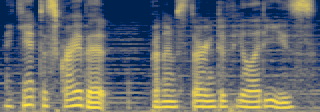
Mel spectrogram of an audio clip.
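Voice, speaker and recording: A woman's voice: low voice, normal speed, a little mellow, natural voice. A woman playing a shy, clumsy, sweet young goblin girl who stammers earnestly in an intimate romantic audio roleplay. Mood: tender, at ease. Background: music.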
